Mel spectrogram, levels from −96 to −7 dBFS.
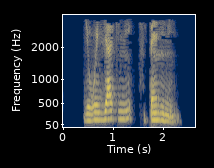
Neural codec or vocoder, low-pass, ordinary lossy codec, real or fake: vocoder, 22.05 kHz, 80 mel bands, WaveNeXt; 3.6 kHz; MP3, 16 kbps; fake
